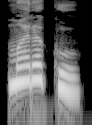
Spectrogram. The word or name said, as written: ಮರ್ಗು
